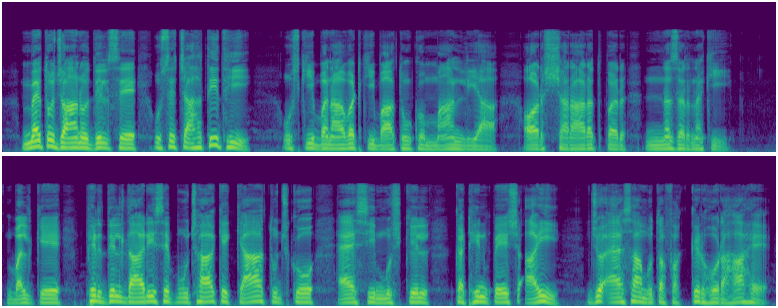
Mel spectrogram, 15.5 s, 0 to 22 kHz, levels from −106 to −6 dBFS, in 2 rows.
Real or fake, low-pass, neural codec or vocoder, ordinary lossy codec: real; 9.9 kHz; none; none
